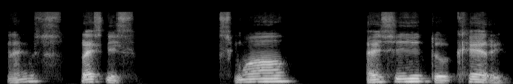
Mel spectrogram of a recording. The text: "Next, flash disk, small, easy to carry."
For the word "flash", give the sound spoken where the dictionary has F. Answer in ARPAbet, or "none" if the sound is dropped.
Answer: P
